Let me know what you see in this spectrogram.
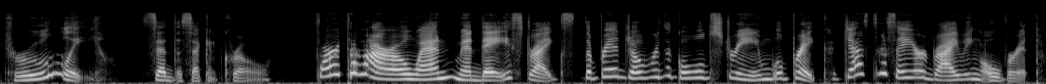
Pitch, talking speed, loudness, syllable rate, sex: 270 Hz, 150 wpm, -19 LUFS, 4.2 syllables/s, female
